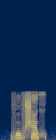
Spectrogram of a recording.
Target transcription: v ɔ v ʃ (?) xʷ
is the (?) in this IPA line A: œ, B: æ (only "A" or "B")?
B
